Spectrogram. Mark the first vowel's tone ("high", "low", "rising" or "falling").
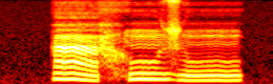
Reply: falling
